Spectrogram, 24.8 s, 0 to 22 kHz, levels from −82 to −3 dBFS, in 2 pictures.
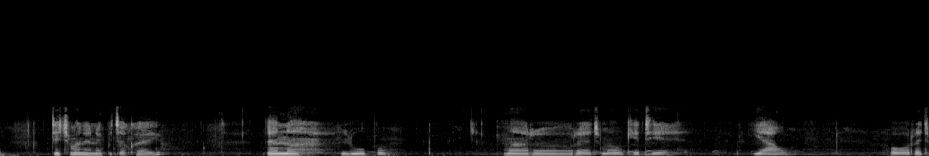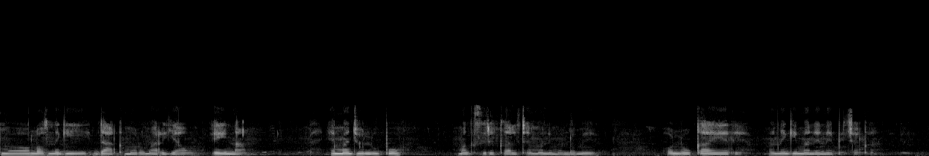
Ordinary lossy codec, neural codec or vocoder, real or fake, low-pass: MP3, 48 kbps; none; real; 7.2 kHz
